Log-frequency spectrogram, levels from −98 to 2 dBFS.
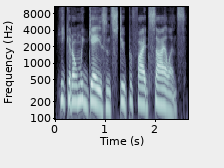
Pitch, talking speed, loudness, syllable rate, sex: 180 Hz, 155 wpm, -18 LUFS, 4.7 syllables/s, female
